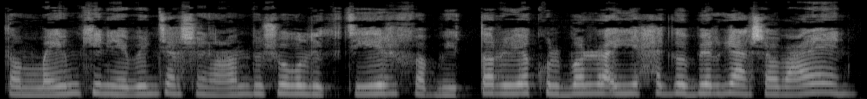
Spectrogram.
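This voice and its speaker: A woman voicing a caring older mother gently advising her daughter in an Egyptian cartoon, with an Egyptian accent. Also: sits high, little pitch movement, rapid-fire, no echo, clean studio sound, lightly acted. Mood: gentle. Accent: Egyptian Arabic. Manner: soft, advising. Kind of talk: cartoon voice acting.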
